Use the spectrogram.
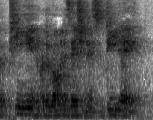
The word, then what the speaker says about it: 大: or the romanization is d a da right and it's a downward tone four tones in chinese this is the downward tone so say with me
